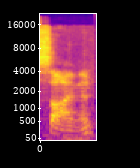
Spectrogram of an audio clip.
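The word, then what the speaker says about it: Cimon: this time we have Kim on um the leader of Athens who was extremely Pro Spartan sometimes pronounced Simon that sometimes pronounced Simon um Sparta actually has a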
